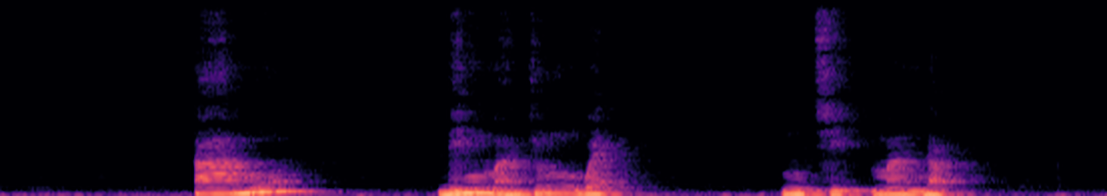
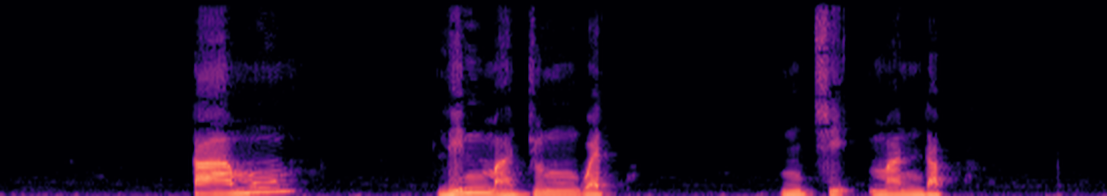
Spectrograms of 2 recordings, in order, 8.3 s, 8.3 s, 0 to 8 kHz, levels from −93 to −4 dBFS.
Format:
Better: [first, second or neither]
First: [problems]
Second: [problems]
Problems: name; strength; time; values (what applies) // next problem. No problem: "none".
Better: second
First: room echo; dies away in 0.6 s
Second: none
